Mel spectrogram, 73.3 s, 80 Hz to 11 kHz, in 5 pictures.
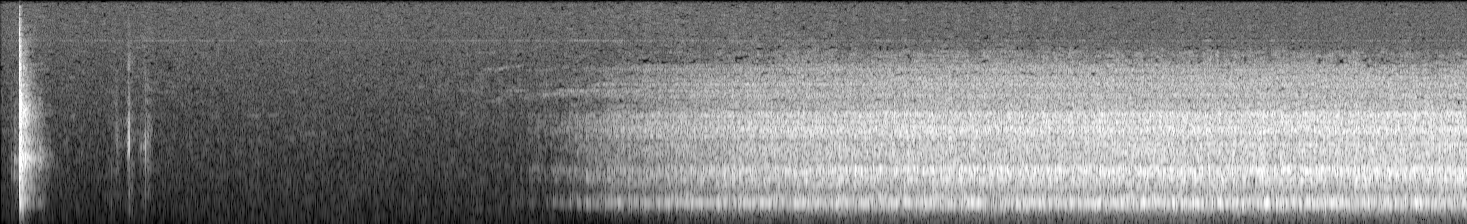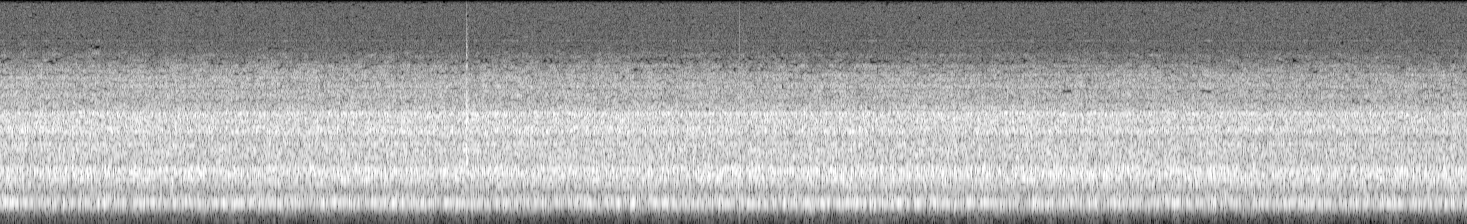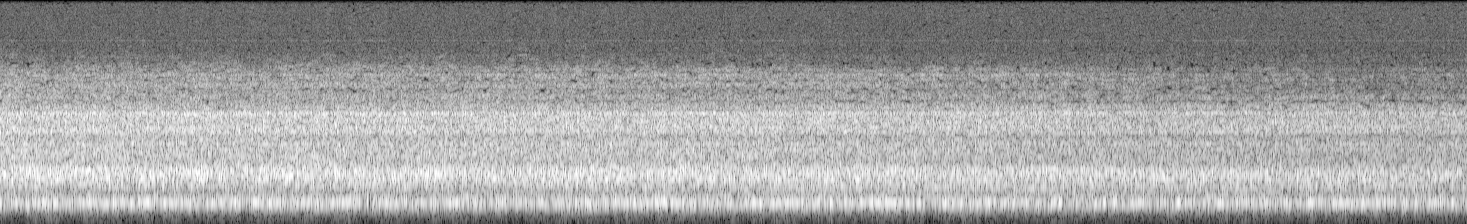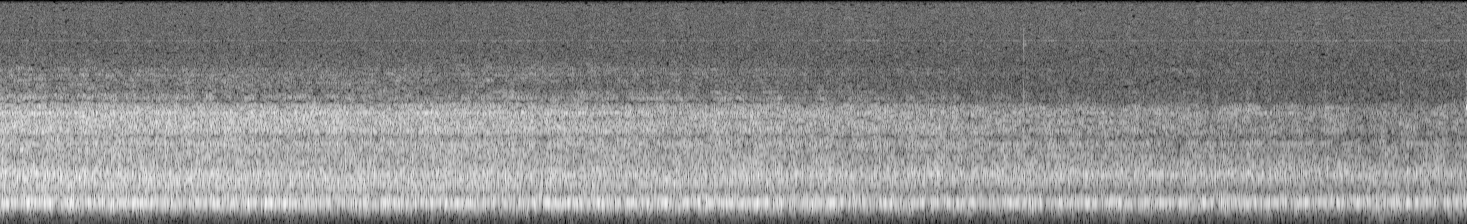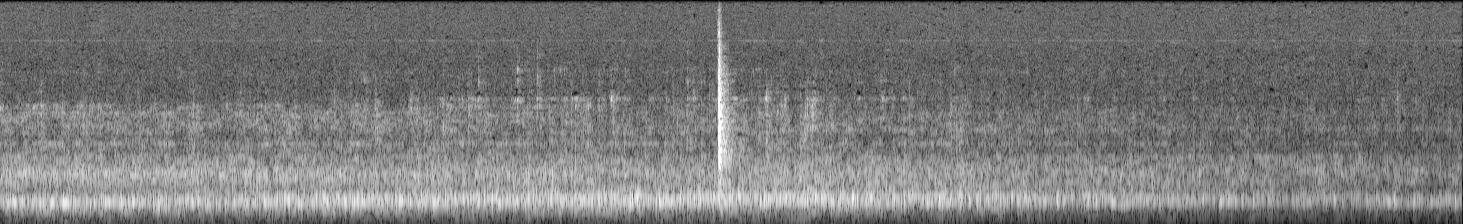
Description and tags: Teapot boiling 2 record20151219011512
sounds of teapot. Recorded with Jiayu G4 for my film school projects. Location - Russia.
